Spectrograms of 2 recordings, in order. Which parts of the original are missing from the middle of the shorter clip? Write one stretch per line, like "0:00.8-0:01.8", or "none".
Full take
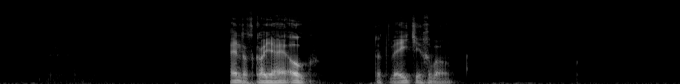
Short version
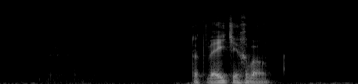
0:01.7-0:03.6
